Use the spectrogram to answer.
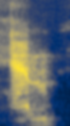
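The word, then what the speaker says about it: km: So when we're saying kem, we're assuming a kind of short E between the K and the M, but really what we just have is K and M, but we pronounce it as kem for convenience sake.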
